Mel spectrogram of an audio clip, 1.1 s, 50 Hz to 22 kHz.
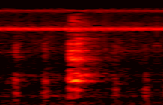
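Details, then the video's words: Red junglefowl recorded June 12, 2011: one short, harsh, louder note stands out amid faint rapid soft clucking pulses, with a steady high insect drone throughout. "Red Jungle Fowl"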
